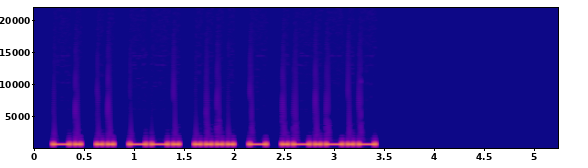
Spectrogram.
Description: Morse code, heard as a keyed tone, about 22 wpm, 700 Hz. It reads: NIGHT.
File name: practice / 22wpm / Sentences with 2-Word Phrases - 22wpm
